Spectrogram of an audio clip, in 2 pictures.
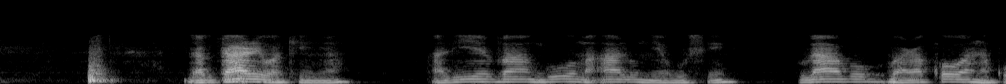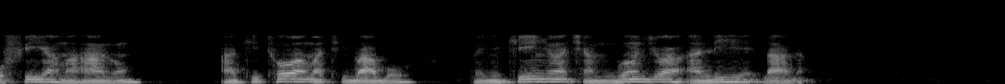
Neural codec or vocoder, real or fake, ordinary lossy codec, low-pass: codec, 16 kHz in and 24 kHz out, 1 kbps, XY-Tokenizer; fake; AAC, 16 kbps; 7.2 kHz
